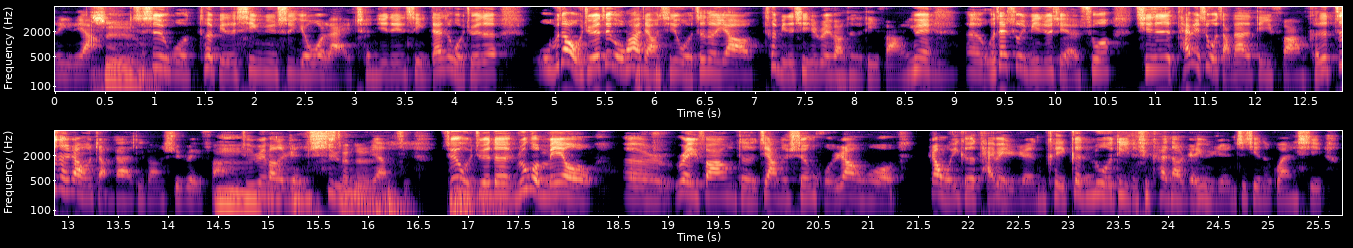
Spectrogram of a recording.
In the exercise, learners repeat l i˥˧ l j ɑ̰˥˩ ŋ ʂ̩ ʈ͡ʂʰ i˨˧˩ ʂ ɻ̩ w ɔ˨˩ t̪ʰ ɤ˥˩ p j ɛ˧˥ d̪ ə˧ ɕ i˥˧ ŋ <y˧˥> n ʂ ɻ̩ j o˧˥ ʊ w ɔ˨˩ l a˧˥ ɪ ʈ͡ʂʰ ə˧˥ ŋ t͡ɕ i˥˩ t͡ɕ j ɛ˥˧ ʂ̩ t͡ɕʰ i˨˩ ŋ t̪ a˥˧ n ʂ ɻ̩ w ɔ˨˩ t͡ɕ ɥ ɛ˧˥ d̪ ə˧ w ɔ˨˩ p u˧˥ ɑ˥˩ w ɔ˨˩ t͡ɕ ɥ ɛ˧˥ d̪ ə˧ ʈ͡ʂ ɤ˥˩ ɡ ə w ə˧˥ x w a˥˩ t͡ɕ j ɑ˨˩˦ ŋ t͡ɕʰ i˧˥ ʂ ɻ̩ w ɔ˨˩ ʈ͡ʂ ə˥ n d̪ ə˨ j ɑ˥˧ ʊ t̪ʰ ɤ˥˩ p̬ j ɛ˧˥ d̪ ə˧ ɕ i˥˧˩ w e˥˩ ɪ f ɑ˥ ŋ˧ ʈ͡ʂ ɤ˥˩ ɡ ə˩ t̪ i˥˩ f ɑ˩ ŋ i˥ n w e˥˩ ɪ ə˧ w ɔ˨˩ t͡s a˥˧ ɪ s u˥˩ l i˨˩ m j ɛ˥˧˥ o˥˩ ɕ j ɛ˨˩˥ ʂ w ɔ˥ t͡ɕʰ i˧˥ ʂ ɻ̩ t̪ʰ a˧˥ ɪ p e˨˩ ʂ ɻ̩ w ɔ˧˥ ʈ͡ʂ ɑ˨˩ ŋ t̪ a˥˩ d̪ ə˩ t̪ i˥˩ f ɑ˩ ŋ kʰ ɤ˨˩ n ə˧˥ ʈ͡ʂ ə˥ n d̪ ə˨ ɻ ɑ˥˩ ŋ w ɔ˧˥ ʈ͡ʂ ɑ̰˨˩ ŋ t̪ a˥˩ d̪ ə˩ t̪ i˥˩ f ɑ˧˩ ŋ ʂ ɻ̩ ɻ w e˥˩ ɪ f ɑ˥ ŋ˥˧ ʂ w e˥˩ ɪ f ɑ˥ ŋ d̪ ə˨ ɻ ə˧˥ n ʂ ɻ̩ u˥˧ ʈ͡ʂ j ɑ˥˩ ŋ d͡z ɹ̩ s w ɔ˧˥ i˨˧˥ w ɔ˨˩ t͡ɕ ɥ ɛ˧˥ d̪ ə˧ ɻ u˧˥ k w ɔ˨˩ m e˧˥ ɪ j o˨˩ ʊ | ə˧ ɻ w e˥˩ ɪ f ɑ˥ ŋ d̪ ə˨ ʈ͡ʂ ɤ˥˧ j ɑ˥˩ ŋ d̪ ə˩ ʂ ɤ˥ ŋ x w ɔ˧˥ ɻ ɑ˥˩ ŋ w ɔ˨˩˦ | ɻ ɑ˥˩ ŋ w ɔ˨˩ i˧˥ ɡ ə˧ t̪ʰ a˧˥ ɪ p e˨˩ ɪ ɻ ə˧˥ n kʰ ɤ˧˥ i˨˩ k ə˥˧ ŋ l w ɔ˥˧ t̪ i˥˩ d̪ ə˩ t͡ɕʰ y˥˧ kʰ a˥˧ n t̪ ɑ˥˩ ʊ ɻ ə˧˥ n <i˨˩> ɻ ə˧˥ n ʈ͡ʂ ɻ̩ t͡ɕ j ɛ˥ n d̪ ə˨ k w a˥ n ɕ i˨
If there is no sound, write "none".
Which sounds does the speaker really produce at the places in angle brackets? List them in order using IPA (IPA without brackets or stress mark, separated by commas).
y˥˧, y˨˩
